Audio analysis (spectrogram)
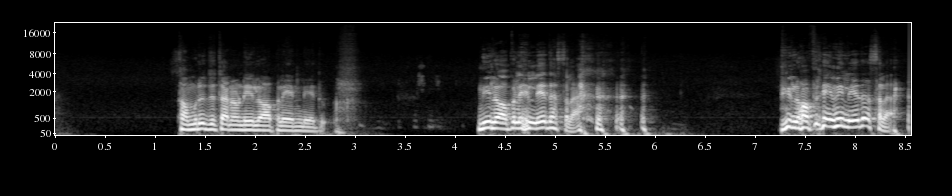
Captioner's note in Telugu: నవ్వు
